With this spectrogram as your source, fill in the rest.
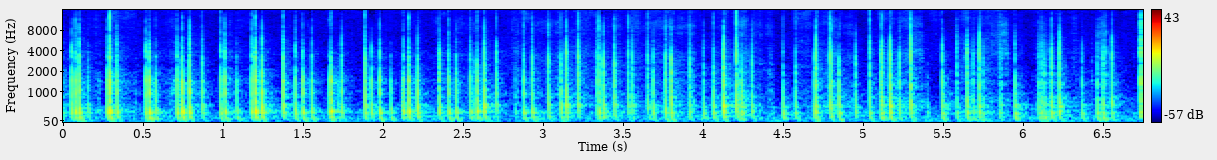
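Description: A thin, flat grey chipboard sheet held in the hands is tapped with long fingernails. A rapid run of around 48 short, dry clicks over nearly seven seconds, each with a woody knock near 355 Hz and a brief bright crackle, dying away almost instantly.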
